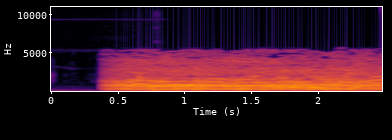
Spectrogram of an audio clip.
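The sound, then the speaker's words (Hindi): After a brief silence, thousands of students protesting against railway privatisation at Sasaram railway station erupt into loud, continuous shouting and slogan chanting, a dense roar of many voices that holds steady to the end. “यह शोर और नारे लगाने की आवाजें उन छात्रों की है जो रेलवे के निजीकरण के विरोध में सासाराम रेलवे स्टेशन पर प्रदर्शन कर रहे थे।”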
